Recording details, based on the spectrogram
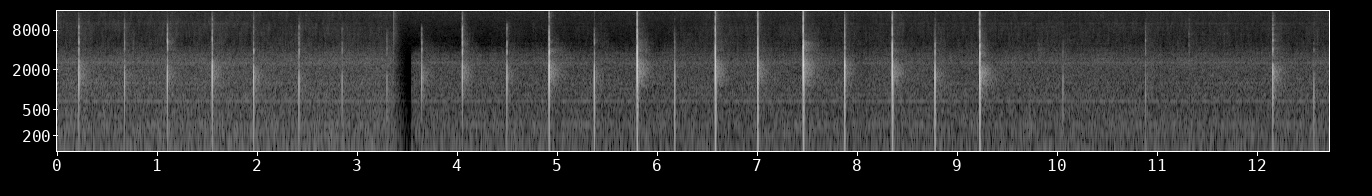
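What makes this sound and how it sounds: Two wooden candle lids are tapped together in around twenty sharp, dry clicks at a steady pace, each dying away almost at once. The taps come evenly for about nine seconds, then thin out to a few scattered ones over a low, steady background hum.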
